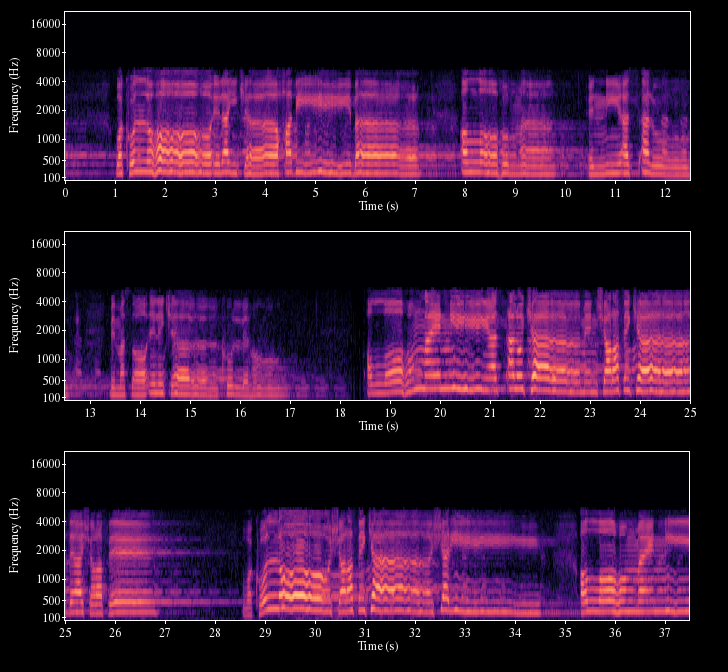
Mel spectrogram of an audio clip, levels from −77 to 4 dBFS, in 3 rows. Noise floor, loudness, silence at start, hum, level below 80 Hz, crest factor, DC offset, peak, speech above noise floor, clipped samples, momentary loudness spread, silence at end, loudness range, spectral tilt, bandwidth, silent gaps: -55 dBFS; -19 LUFS; 0 s; none; -64 dBFS; 16 dB; under 0.1%; -4 dBFS; 37 dB; under 0.1%; 16 LU; 0 s; 9 LU; -10 dB/octave; 5.6 kHz; none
